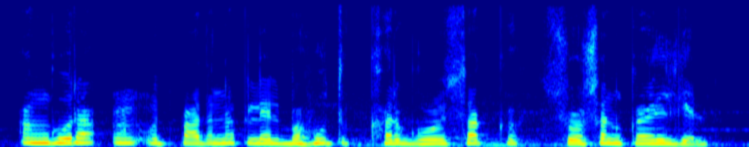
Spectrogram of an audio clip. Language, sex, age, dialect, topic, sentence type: Maithili, male, 25-30, Southern/Standard, agriculture, statement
